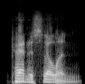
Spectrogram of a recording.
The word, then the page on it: Penicillin: American English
